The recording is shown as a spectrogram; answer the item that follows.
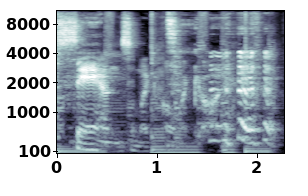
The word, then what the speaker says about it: Sans: genocide I said yeah saans is really hard like it's pronounced sans I'm not gonna argue with you kid it's from the font name and the word song means without so you can pronounce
